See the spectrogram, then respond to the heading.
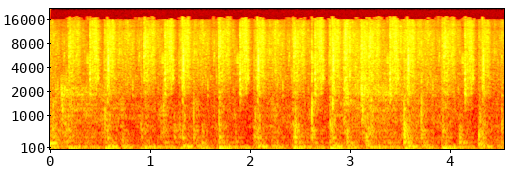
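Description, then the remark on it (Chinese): A washing machine on a balcony filling with water during a wash: a steady, rushing hiss of inflowing water over a low, pulsing rumble, continuous and moderately loud, with no voices. “我很多时候都是都是就是洗衣机在阳台洗衣服，我只是靠听。去感受它洗到哪一步。”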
